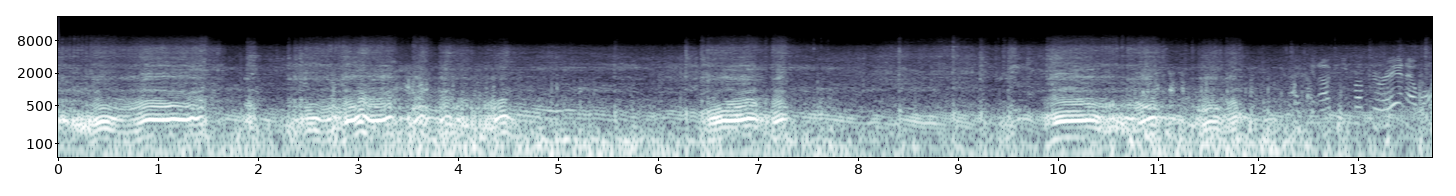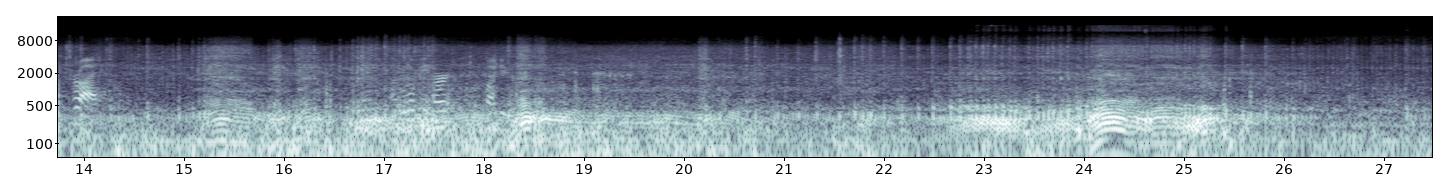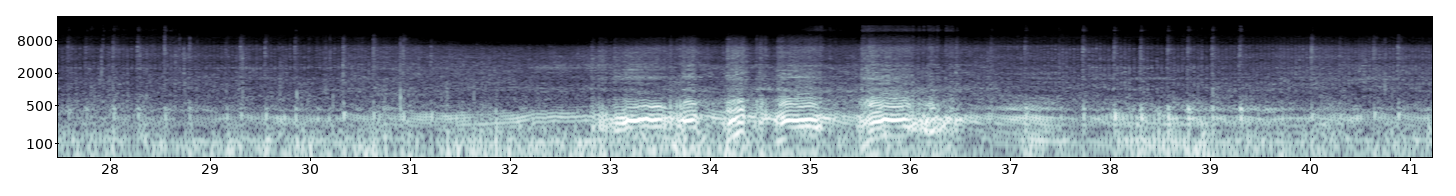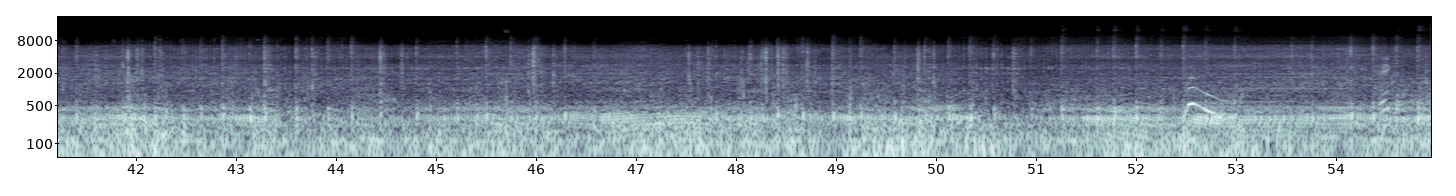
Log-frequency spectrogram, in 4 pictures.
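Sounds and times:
dirt bike engine revving: 0.0 - 54.9.

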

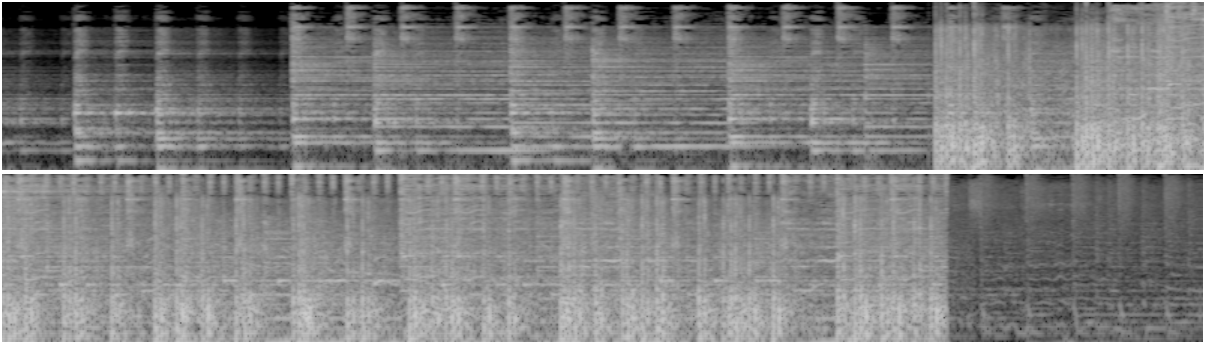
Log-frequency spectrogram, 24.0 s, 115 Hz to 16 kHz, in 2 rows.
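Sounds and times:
loud intro music with percussion: 9.4 - 21.5.

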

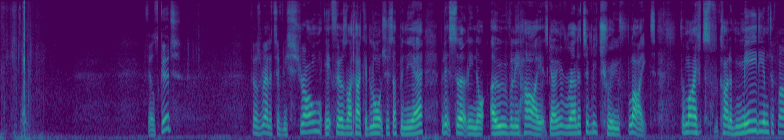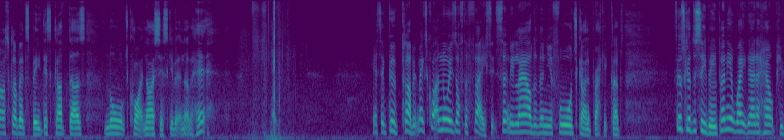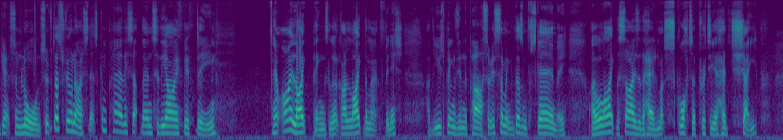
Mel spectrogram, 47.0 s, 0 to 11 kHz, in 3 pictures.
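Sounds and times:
golf club swish: 0.0 - 0.9, 20.7 - 21.6
golf ball impact click: 21.0 - 21.4.

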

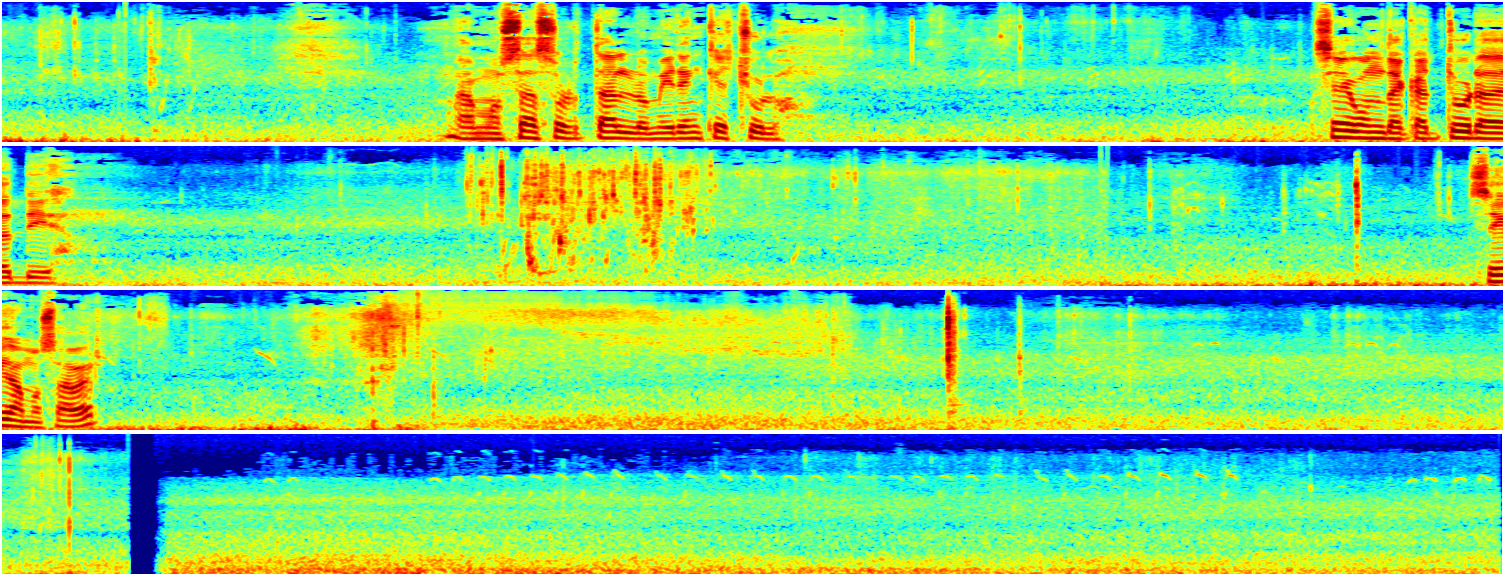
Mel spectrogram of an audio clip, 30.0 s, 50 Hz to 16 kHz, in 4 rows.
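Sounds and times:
wind buffeting microphone: 0.0 - 2.2, 4.4 - 30.0.

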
